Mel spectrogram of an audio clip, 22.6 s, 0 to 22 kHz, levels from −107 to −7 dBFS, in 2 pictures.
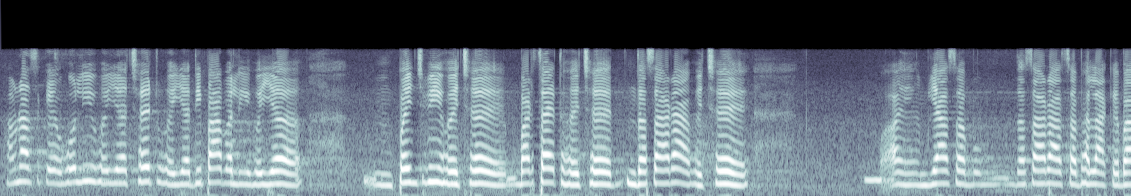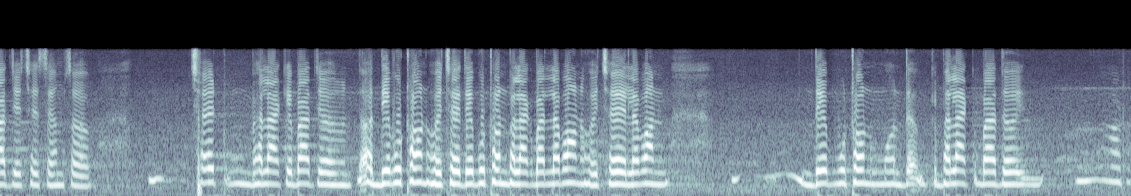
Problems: background sounds at intervals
